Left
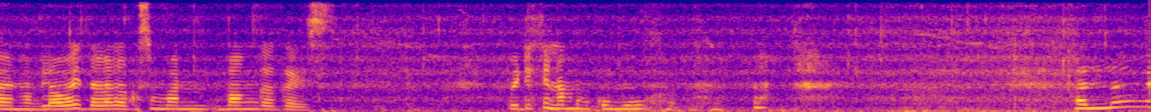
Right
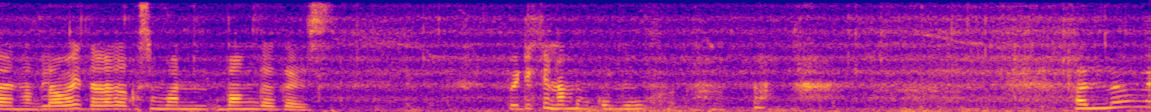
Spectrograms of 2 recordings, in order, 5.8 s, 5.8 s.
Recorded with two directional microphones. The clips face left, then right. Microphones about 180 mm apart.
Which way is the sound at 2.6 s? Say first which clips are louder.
Left 2 dB; 25° left (ahead or behind).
